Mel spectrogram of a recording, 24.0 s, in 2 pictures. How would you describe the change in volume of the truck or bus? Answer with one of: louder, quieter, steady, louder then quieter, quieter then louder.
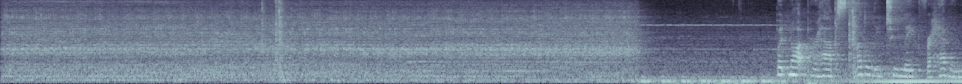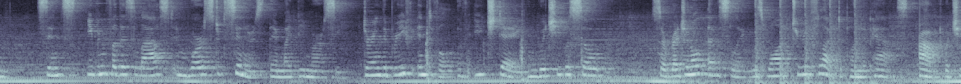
quieter then louder.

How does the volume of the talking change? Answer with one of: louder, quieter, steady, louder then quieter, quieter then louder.
steady.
